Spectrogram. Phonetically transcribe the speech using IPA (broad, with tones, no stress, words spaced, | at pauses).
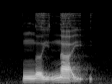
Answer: ŋə˨˩j na̰˧˨jʔ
